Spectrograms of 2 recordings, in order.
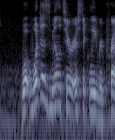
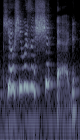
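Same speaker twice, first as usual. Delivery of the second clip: mocking; slower than usual. Mocking claim, high slow voice.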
